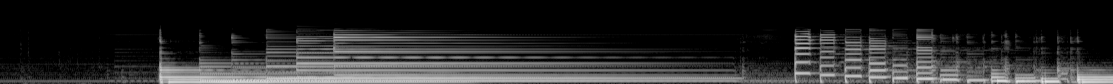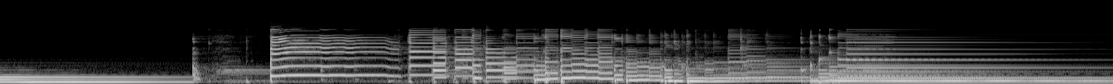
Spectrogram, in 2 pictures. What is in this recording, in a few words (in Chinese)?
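60S OCC 单晶铜 清音 2档, acoustic guitar; kindman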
